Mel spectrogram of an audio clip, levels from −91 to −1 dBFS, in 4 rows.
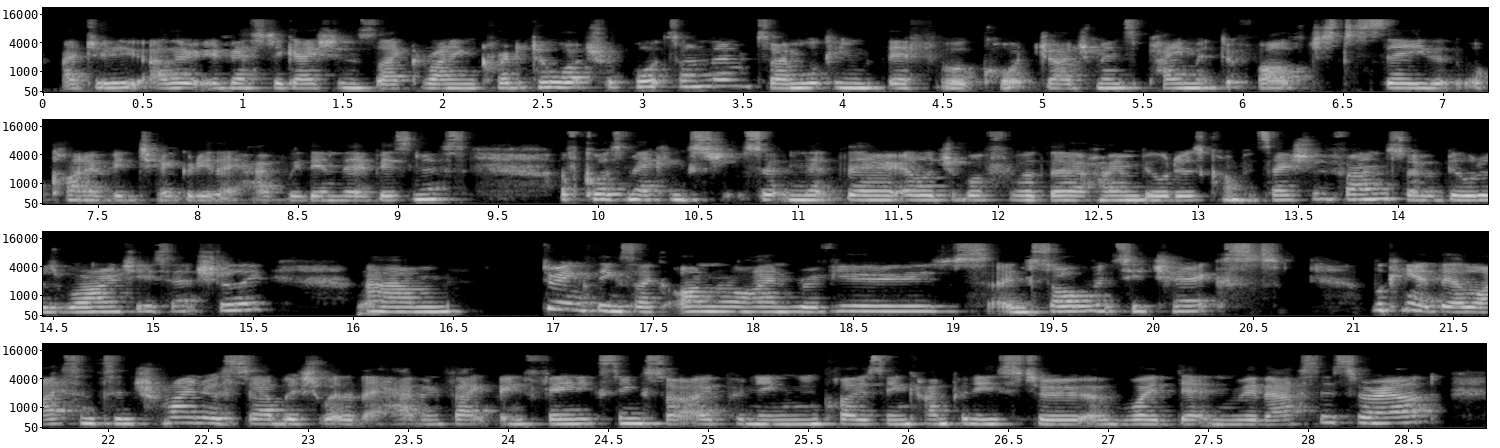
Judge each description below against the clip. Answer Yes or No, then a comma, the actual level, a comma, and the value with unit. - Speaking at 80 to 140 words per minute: No, average, 180 wpm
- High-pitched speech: Yes, high, 220 Hz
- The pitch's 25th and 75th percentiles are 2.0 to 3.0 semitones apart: Yes, narrow, 2.4 semitones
